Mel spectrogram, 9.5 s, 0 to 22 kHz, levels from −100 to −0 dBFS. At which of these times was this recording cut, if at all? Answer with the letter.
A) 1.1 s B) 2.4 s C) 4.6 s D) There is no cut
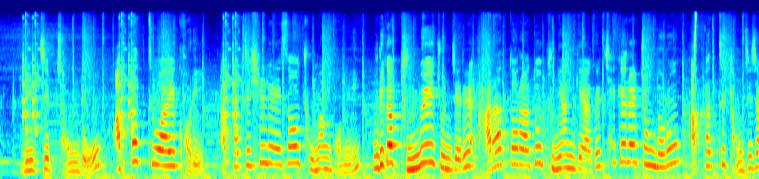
C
